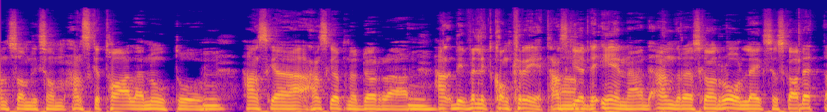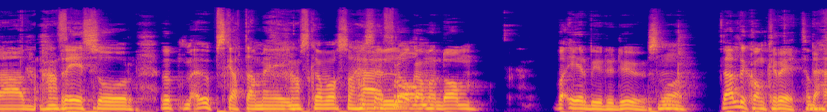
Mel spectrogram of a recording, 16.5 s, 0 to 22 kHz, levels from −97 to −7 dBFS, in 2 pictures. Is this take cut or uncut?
cut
